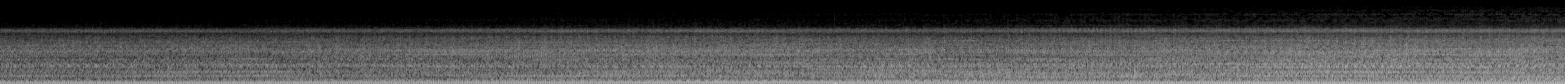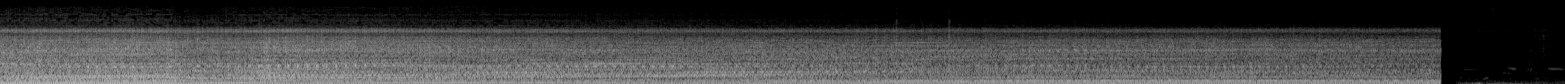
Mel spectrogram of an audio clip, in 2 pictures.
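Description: Diesel farm tractor engine running steadily under load, growing louder as it comes close and then dropping in engine speed about eighteen seconds in.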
